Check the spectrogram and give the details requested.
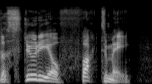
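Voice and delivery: ordinary delivery

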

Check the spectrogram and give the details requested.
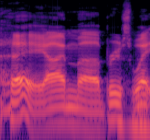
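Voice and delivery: smarmy playboy voice, low, deep and slow. Talking about that voice, a speaker gets back into character: Bruce Wayne voice. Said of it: "Let me see if I can get back into character".

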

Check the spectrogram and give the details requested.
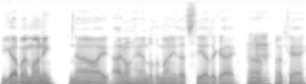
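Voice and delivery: mock low-energy flat delivery. Criticizing a show's voice acting by acting out the scene, in a mock low-energy line reading. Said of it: "was real low energy".

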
